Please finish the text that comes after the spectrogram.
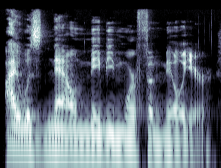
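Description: A man co-hosting a casual review discussion, halting and repeating words as he thinks out loud. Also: lowish voice. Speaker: podcast co-host reviewing comics.

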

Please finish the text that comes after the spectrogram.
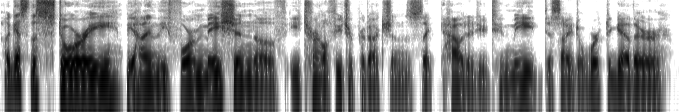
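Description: Brief: deep-voiced male podcast host, playful and rambling, dry close-mic sound. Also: normal speed, no echo. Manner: joking, rambling, self-interrupting. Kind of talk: casual podcast chat.

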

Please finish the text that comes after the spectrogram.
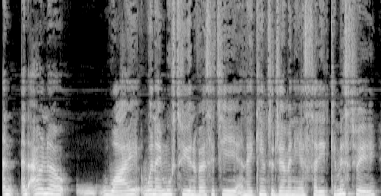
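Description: A woman's voice: medium pitch, moderate pace, darkish tone. A woman in her thirties from Morocco, telling her story as a podcast guest in an earnest, reflective way. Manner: earnest, reflective, frequent restarts. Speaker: guest, startup founder.

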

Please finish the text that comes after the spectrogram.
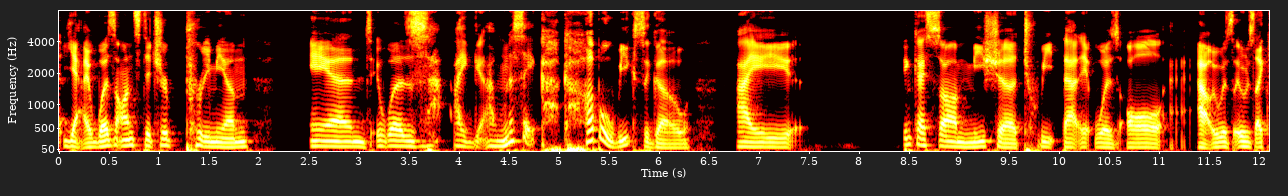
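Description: Male podcast co-host, lowish voice, stuttering delivery, loose conversational review style. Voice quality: stutters, repeating sounds and syllables. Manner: halting, informal, conversational. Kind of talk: casual podcast review chat.

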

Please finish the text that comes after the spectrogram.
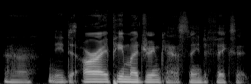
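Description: A man's voice: on the low side, little pitch movement, fast, gravelly, no echo. A man talking casually and informally as a guest on a gaming podcast.

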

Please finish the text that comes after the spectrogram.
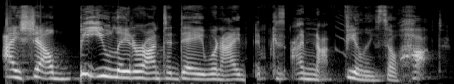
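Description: A woman's voice: high voice, lively intonation, slow, heavily acted. A woman voicing a vain, bossy, nasty aunt from a children's storybook, theatrical in her gushing and scolding. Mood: angry, scolding. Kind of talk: children's storybook character reading.

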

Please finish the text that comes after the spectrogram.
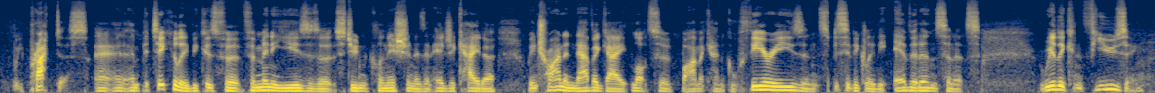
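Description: A man hosting a podcast in an enthusiastic conversational style, often repeating words and restarting his phrases as he goes. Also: lowish voice. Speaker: podcast host.

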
